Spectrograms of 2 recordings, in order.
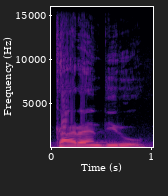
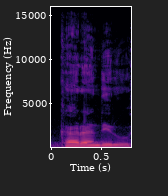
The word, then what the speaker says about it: Carandiru: The name is Carandiru. Carandiru. C-A. Carandiru. Very easy to pronounce, but there is no translation.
